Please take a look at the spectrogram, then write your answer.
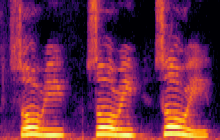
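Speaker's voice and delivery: loud high repeated sorry; frantic apology. A narrator's reading. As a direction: apologize in a panic. Doctor apologizing after jabbing boy.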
